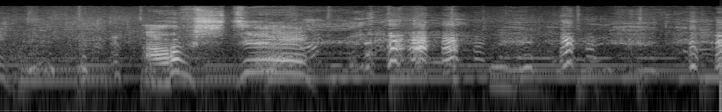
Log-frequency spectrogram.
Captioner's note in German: Sie lacht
